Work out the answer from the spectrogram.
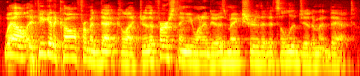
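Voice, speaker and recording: Male adviser, lowish forceful voice, emphatic explainer in a conversational interview, roomy sound. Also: a little fast. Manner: emphatic, checks in with "right?" and "okay?". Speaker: legal adviser being interviewed. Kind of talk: informal explanatory interview answers. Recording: echoey room.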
